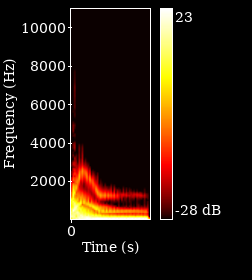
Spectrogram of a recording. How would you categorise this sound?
Instrument samples > Synths / Electronic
